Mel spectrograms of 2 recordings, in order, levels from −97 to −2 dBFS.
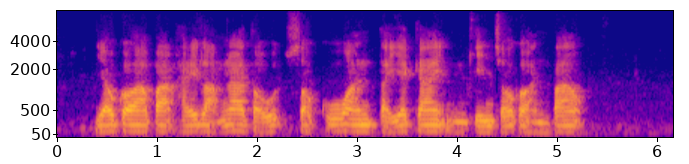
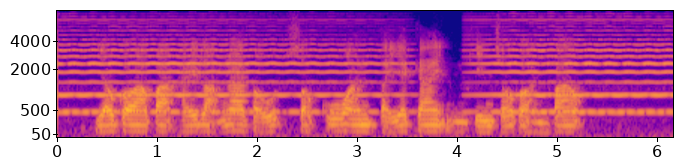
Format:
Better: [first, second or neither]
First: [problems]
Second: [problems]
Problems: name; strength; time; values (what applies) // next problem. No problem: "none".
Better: first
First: none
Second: background sound (Bowed string instrument); 2 dB below the speech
